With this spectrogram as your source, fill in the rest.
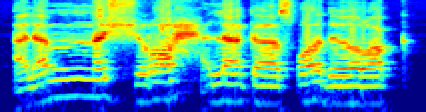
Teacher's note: اکثر لوگ صاد اور سین میں کوئی بھی فرق نہیں رکھتے بلکہ صدرک پڑھ دیتے ہیں، صدرک نہیں، صاد کو موٹا پڑھیں گے، دال پہ قلقلہ کریں گے، اسی طرح را کو پر پڑھیں گے یعنی موٹا پڑھا جائے گا۔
